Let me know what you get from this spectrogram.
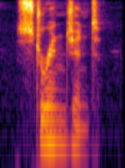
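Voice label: "stringent" English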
